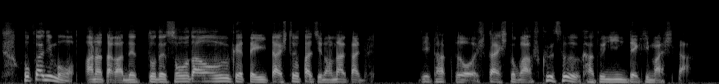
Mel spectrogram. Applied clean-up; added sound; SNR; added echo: neural diffusion model UNIVERSE++.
